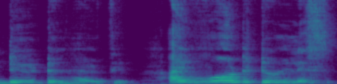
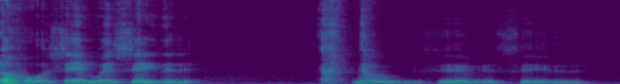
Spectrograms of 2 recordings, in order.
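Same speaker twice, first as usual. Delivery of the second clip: tearful, repeated, breathy, barely whispered crying; 5 semitones lower, 8 dB quieter than usual. Speaker moments before being told not to cry: crying. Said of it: "Don't cry, [name]. Don't cry".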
